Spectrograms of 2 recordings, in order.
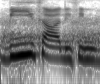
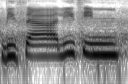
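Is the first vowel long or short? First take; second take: long; short. First: The first vowel is drawn out long. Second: The first vowel is kept short. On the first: The speaker calls it wrong. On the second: The speaker calls it right.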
